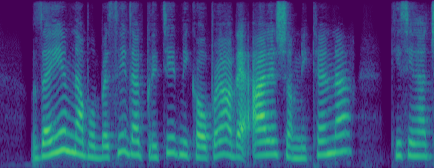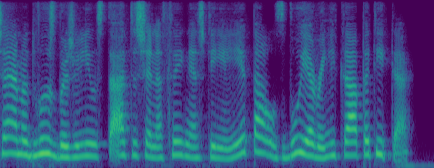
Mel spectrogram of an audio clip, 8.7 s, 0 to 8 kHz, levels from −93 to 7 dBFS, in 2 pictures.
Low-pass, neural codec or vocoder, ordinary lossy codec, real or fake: none; codec, 16 kHz, 0.5 kbps, X-Codec, HuBERT features, trained on balanced general audio; none; fake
